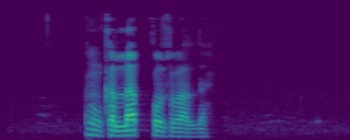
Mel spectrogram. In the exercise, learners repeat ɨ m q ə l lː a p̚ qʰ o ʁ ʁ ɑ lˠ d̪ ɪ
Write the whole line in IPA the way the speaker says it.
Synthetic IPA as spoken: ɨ ɴ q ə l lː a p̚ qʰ o z ʁ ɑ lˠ d̪ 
